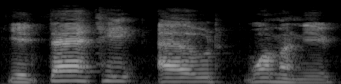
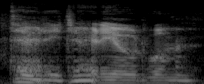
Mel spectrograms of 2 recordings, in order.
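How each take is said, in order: First: Put-on London accent. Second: Lower-pitched put-on London accent. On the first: Teasing mum for breaking wind, London accent. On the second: Teasing mum about the noise, London accent. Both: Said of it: "doing in a London accent".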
